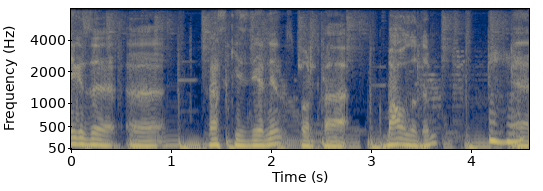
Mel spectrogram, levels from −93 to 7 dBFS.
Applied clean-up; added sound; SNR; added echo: none; none; none; none.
